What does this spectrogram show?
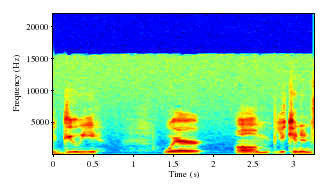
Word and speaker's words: GUI: Kulu GUI or as I've been told it's pronounced gooey where um you can INF fuse obviously um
